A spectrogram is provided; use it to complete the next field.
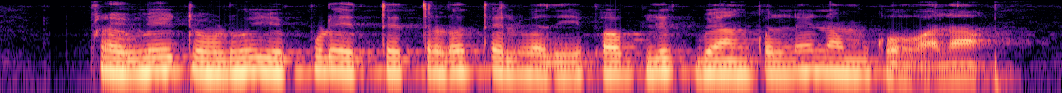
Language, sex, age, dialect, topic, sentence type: Telugu, male, 18-24, Telangana, banking, statement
